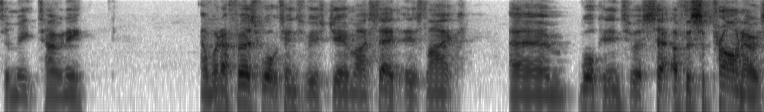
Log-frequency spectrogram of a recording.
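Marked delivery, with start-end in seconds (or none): none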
